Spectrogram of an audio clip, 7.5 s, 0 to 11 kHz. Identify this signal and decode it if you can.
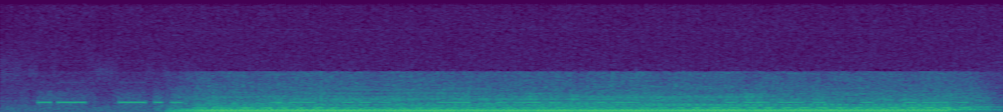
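Morse code, heard as a keyed tone, about 17 wpm, 980 Hz. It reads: AD ASTRA PER
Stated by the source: Morse code from the Voyager Golden Record, sent into space aboard NASA's Voyager probes.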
